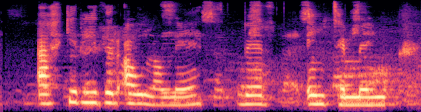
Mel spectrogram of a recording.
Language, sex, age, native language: Icelandic, female, 18-19, Icelandic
